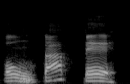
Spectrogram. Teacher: Percebi que a última sílaba é a sílaba tônica e ela é terminada em e, é uma oxítona. oxítonas terminadas em e recebem acento.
